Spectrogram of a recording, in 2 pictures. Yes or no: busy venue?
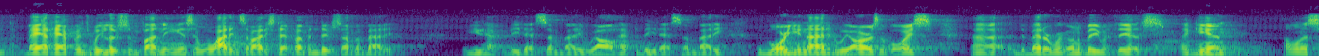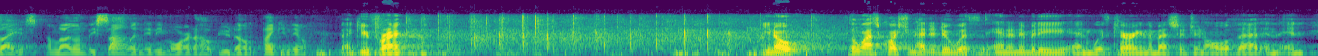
yes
